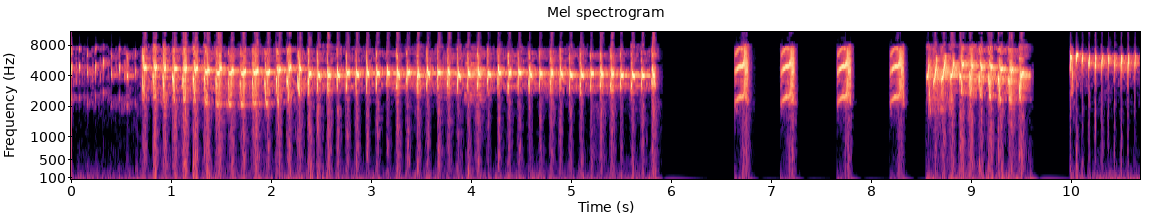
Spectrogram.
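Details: Fischer's lovebird singing, a recording meant to teach young birds to sing without off notes: fast, buzzy trills around a high pitch, a long warbling run, then four short bursts separated by silence and more trilling.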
